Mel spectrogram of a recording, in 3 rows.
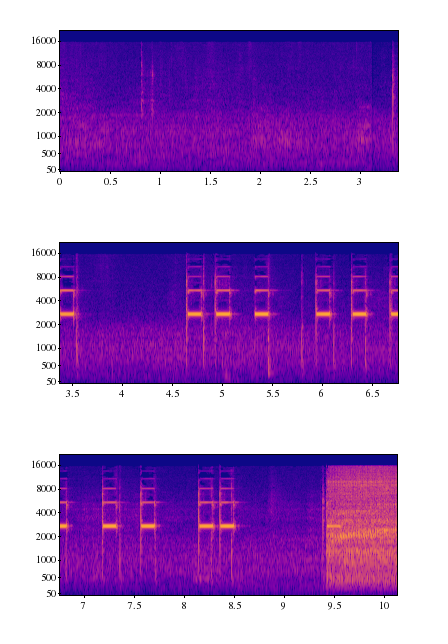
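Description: Short electronic beeps from the control panel of a CAT CJ1000DCP jump starter and air compressor as its buttons are pressed. One beep comes about three and a half seconds in, then about a dozen quick beeps follow over the next four seconds. Near the end the built-in air compressor starts and runs loudly.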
